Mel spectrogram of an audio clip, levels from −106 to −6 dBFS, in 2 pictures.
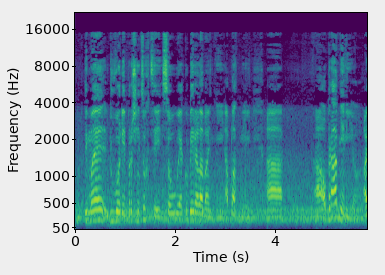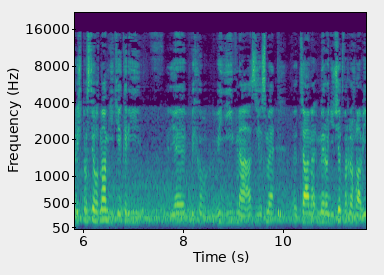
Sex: male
